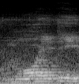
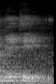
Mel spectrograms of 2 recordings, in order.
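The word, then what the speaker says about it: Meitei: correctly pronouncing it as moiety, moiety, moiety, moiety. But whereas మన Telugu news పేపర్లో కానీ అది న్యూస్ పేపర్లో మెయిటీ మెయిటీ అన్న, ఇట్స్ నాట్ మెయిటీ, ఇట్స్ మోయిటీ, మోయిటీ, మోయిటీ.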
